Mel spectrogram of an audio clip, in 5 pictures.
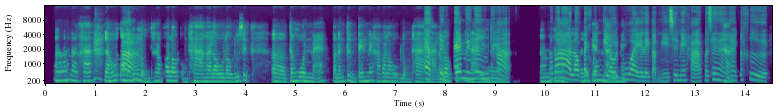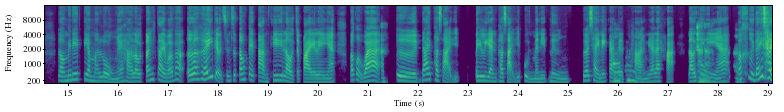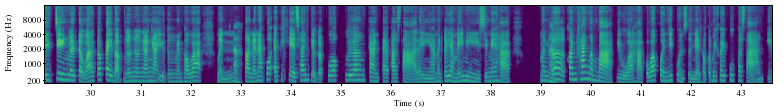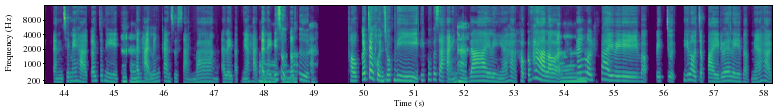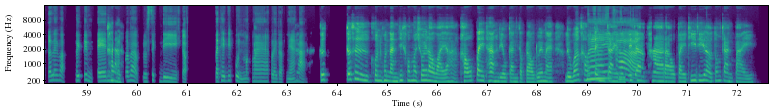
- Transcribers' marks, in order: other background noise; laughing while speaking: "ใช้"
- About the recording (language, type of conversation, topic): Thai, podcast, คุณควรเริ่มวางแผนทริปเที่ยวคนเดียวยังไงก่อนออกเดินทางจริง?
